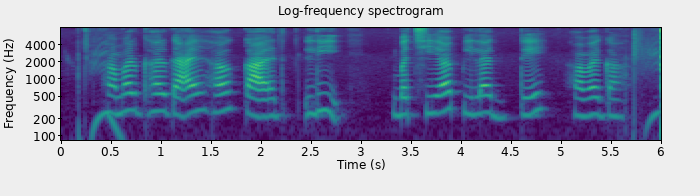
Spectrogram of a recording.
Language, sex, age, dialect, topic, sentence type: Chhattisgarhi, female, 60-100, Western/Budati/Khatahi, agriculture, statement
